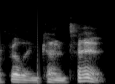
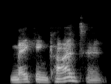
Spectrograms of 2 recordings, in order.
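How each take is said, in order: First: CONTENT stressed on TENT, meaning satisfied; second-syllable stress. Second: CONTENT stressed on CON, the noun; first-syllable stress. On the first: Giving viewers an example of being satisfied, content stressed as con-TENT. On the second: Giving viewers an example about the channel, content stressed as CON-tent. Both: Shown as a demonstration. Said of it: "So the difference between".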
